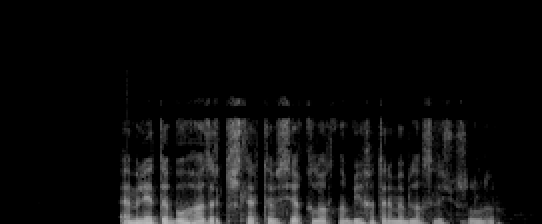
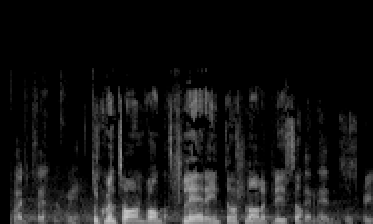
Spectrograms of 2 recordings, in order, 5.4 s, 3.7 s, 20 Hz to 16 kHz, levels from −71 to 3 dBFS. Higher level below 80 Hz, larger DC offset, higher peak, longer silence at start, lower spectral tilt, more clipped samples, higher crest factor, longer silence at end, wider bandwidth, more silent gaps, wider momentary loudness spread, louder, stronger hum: first, -64 dBFS vs -70 dBFS; neither; second, -10 dBFS vs -4 dBFS; first, 1.2 s vs 0.1 s; first, -5.5 dB/octave vs -4 dB/octave; neither; about the same, 18 dB vs 20 dB; first, 0.4 s vs 0 s; second, 9.4 kHz vs 11.5 kHz; neither; second, 10 LU vs 19 LU; second, -26 LUFS vs -23 LUFS; neither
